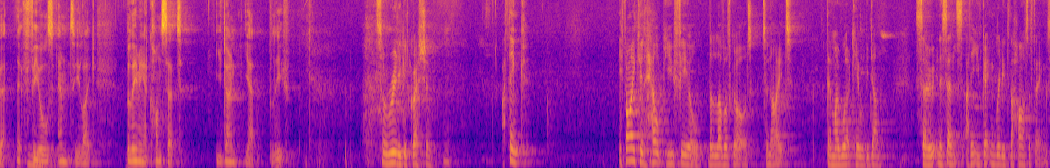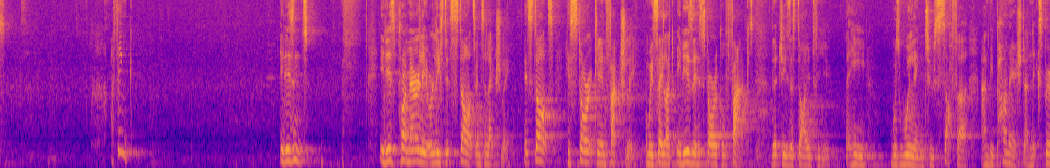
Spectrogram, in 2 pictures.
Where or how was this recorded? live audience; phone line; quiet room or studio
live audience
